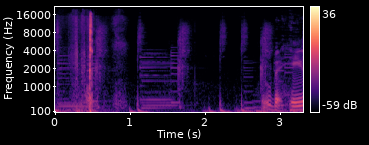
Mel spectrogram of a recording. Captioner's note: club hitting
